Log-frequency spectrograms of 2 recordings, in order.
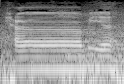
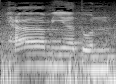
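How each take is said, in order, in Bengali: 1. শব্দটি শেষের 'tun' অংশ ছাড়া থেমে যায়। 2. শব্দটি পূর্ণ 'tun' দিয়ে শেষ হয়। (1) "এখন এখানে ওয়াকফ করে পড়বো" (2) "বানানের সময় হরকতের উচ্চারণ করতে হবে"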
